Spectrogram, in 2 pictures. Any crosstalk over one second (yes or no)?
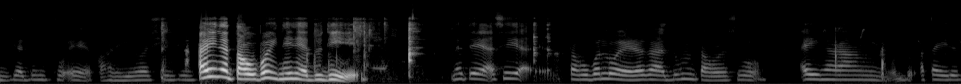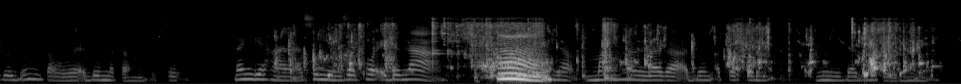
no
